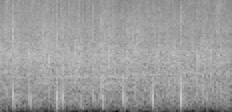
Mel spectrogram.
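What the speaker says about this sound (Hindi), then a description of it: "तालियां बनती हैं भाई आपके लिए।" Studio audience at a comedy talk show breaking into applause, a dense, continuous patter of many hands clapping at even loudness for a couple of seconds.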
